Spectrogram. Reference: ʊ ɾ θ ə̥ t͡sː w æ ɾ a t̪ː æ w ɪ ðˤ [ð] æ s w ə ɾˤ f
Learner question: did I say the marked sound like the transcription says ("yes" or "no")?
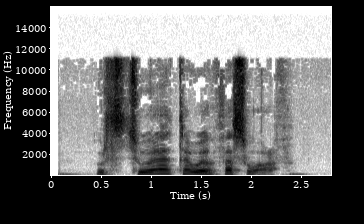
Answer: no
